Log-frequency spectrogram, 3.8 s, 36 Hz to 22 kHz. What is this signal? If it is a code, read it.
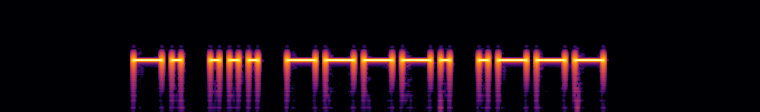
Morse code, heard as a keyed tone, about 25 wpm, 700 Hz. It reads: NS9J
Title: USA Call Signs - 4 Characters - 25wpm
